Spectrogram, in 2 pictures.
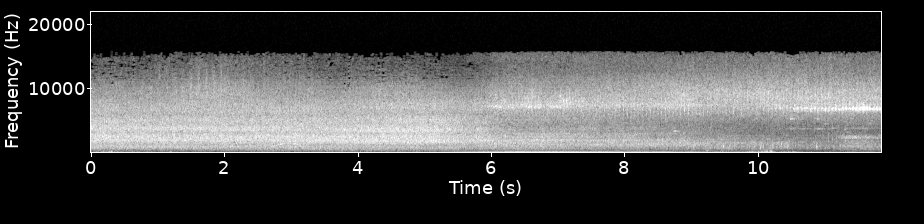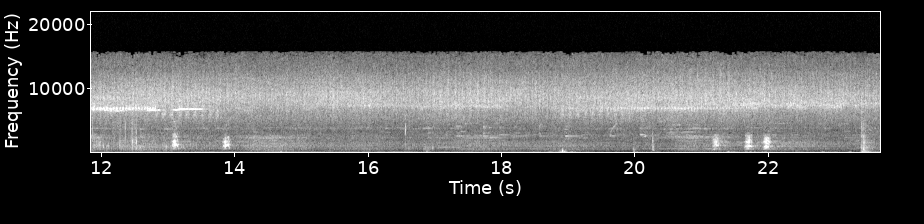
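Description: Wind buffeting the microphone, then a steady high-pitched insect chirring in a summer meadow. A low hum runs for several seconds under it, and a few short clicks come near the end.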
